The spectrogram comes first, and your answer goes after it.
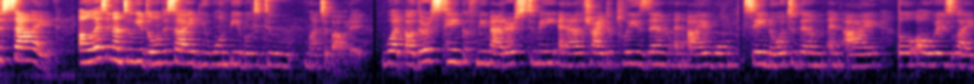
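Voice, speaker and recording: With an Indian accent, a woman speaks at a high pitch and a fairly slow pace, with audible room echo and noticeable background noise. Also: big swings in loudness. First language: Hindi. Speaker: vlogger. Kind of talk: motivational vlog. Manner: animated.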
